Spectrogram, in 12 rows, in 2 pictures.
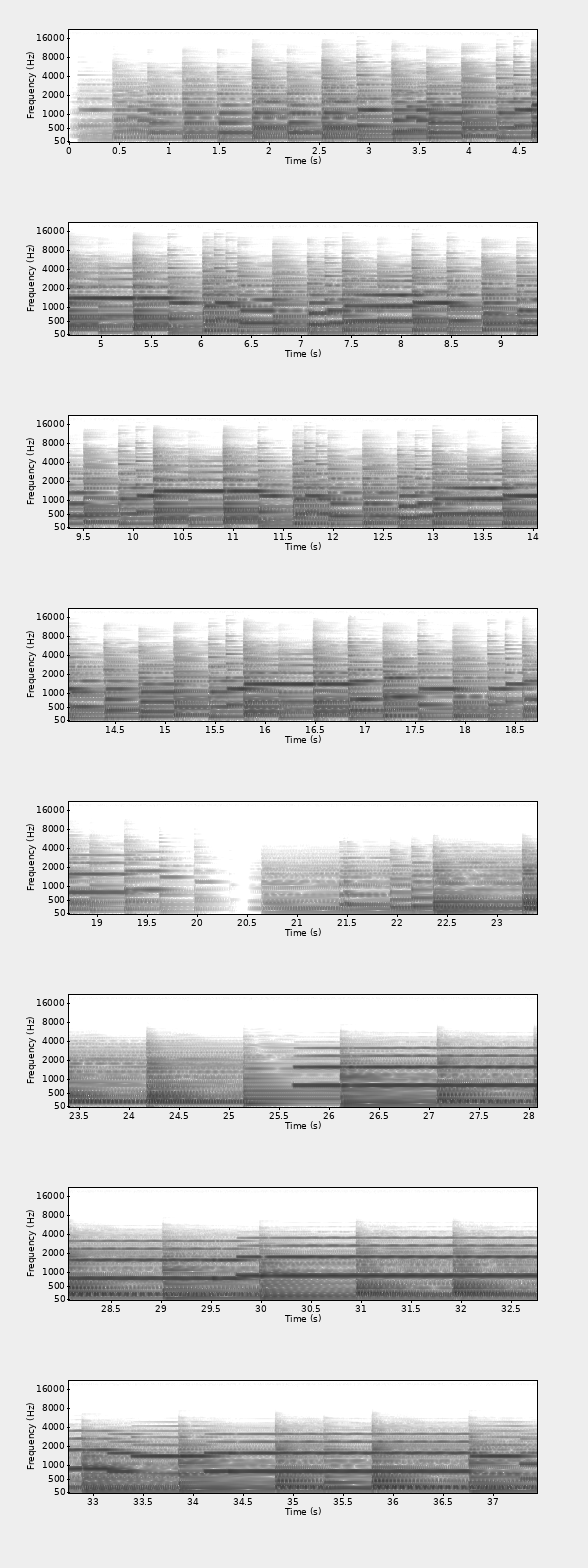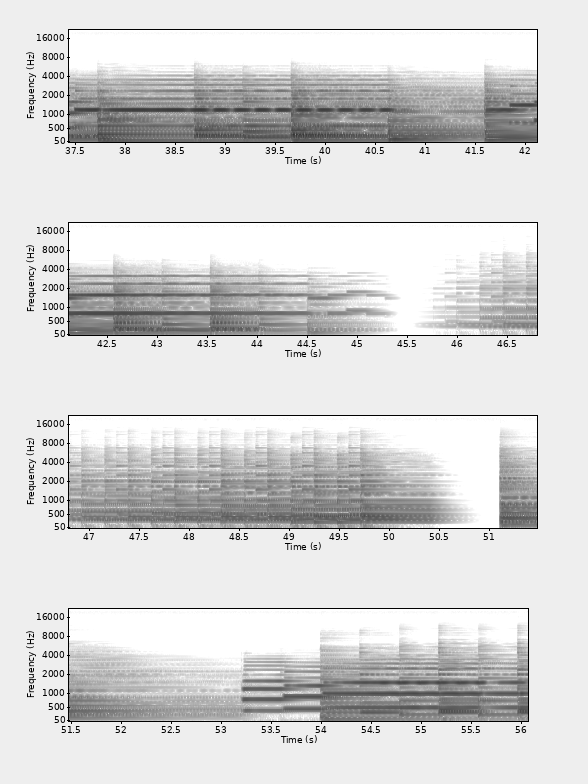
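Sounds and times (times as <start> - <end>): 
oboe: 0.0 - 20.0, 25.6 - 41.0, 41.6 - 45.2, 53.2 - 56.0
piano: 0.0 - 56.0.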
